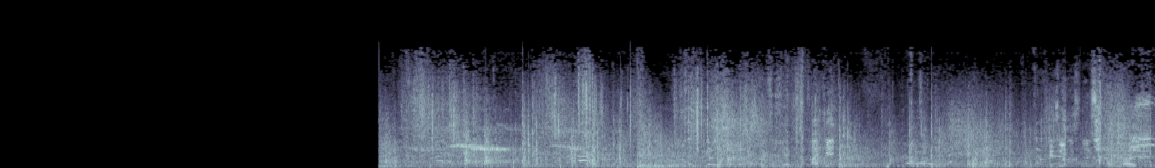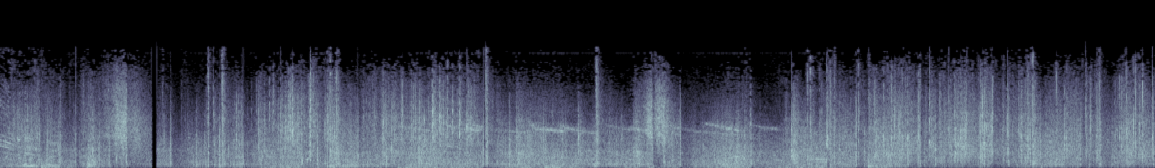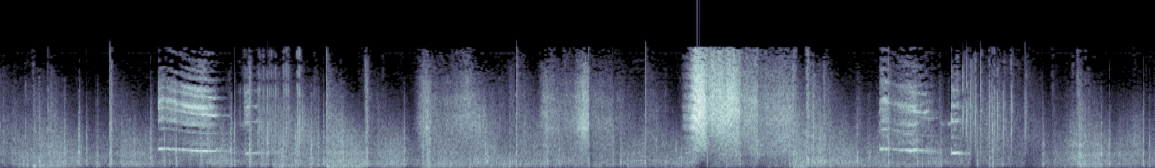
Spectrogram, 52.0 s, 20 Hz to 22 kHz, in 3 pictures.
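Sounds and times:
firework whistle: 5.7s - 11.6s, 23.5s - 31.9s, 36.9s - 39.7s, 40.8s - 44.1s, 44.8s - 50.0s
fireworks bangs and crackling: 5.7s - 51.9s.

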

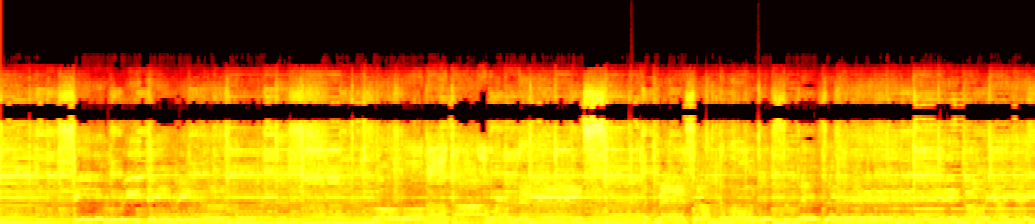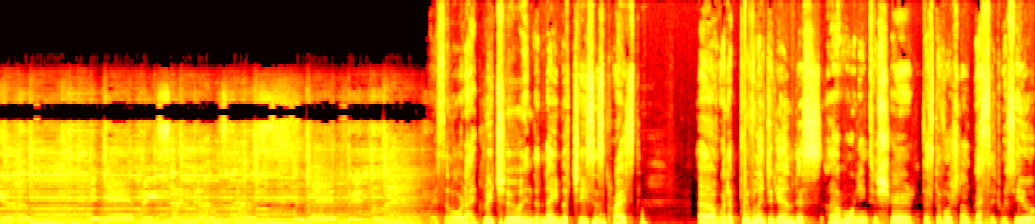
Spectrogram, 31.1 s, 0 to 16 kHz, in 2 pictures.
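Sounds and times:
man singing: 0.0s - 4.6s, 5.4s - 25.3s
acoustic guitar: 0.0s - 31.0s.

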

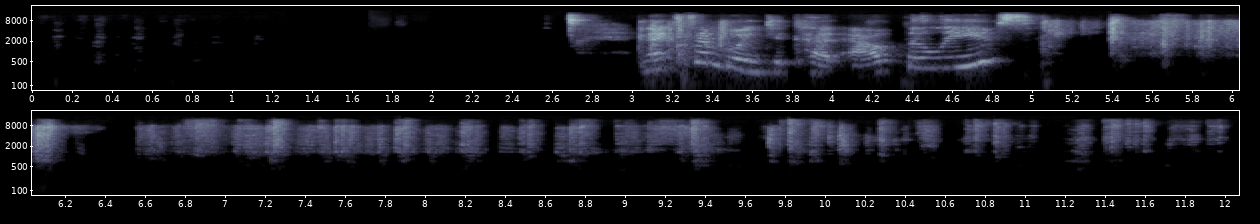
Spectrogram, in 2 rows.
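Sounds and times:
scissors snipping paper: 5.1s - 12.0s.

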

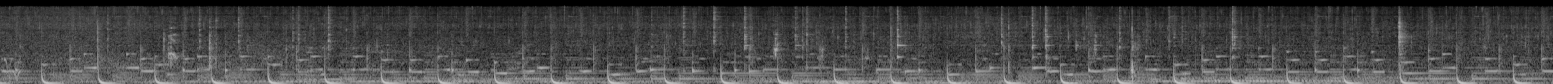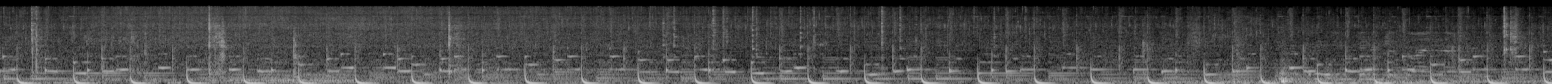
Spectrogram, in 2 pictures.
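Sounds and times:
background music with beat: 0.0s - 31.0s
food sizzling in a wok: 0.0s - 31.0s
metal spatula scraping a pan: 1.6s - 2.1s, 17.5s - 18.4s, 20.0s - 20.2s.

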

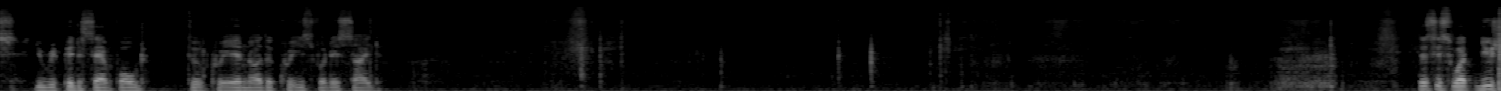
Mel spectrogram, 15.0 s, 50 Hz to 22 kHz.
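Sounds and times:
paper rustling and crinkling: 4.8s - 7.5s, 8.4s - 10.1s.

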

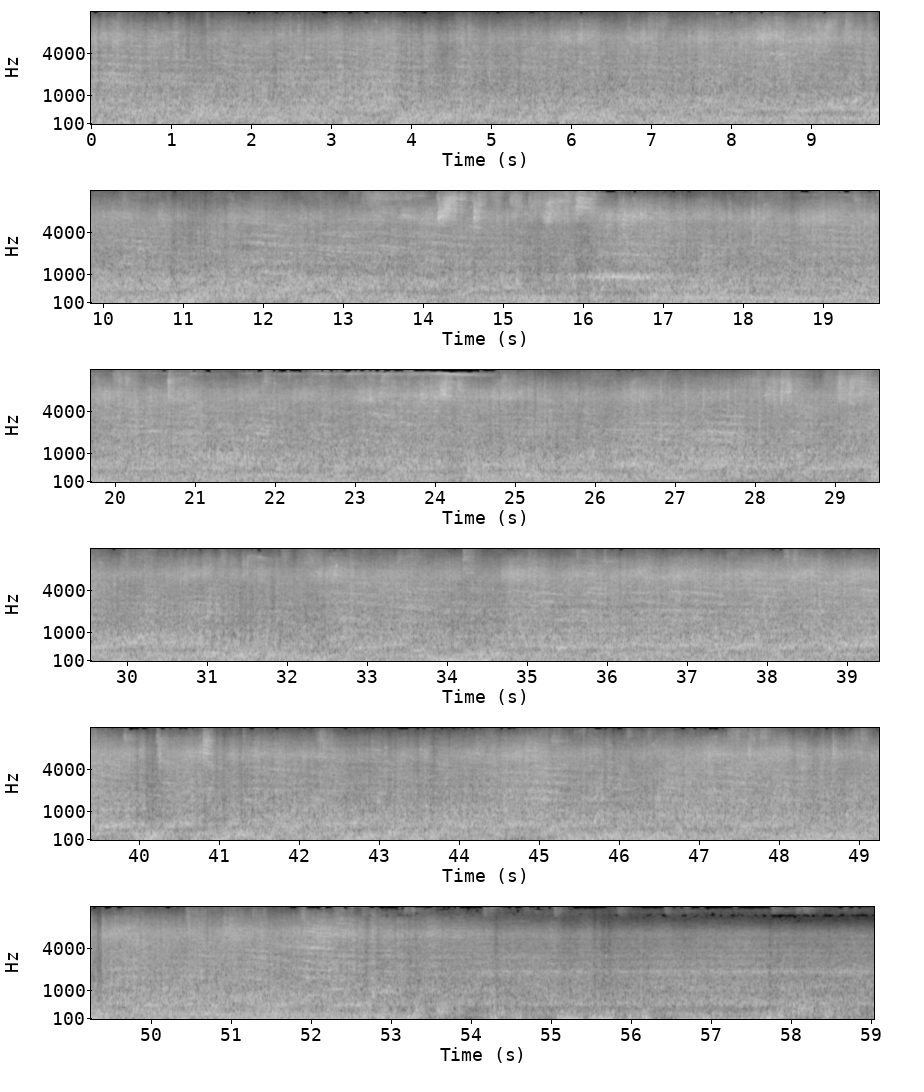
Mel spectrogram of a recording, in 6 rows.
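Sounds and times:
freight train wheels on rail: 0.0s - 59.0s
wheel squeal: 51.8s - 52.4s.

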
